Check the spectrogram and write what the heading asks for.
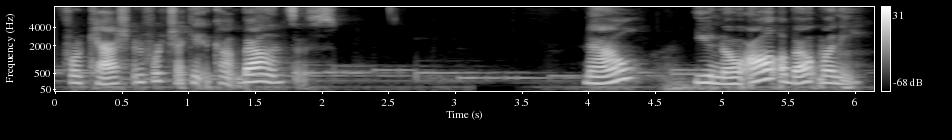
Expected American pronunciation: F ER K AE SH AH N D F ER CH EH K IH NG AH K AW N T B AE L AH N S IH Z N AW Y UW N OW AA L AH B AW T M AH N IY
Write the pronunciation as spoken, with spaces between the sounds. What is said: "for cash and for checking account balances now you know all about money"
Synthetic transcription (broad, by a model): F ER K AE SH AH N F ER CH EH K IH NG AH K AW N B AE L AH N S IH Z N AW Y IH N OW AA L AH B AW T M AH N IY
